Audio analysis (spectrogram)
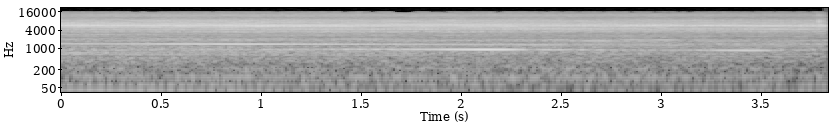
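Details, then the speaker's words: Craigslist treadmill opened up, drive motor started by turning speed knob up slightly from fully counterclockwise, after start delay, at slowest speed: steady high whine with faint hum, even pitch; normal motor running. "if we crank her up a little bit let's see if that motor will start there goes there's always a start delay"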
